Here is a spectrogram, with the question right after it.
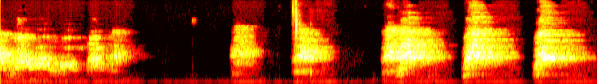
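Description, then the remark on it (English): Dogs bark right outside a door in short repeated bursts, a couple of quick yips followed by a run of loud barks with brief pauses between them, over a low steady hum. “I'm just waiting for the dogs to stop barking.”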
